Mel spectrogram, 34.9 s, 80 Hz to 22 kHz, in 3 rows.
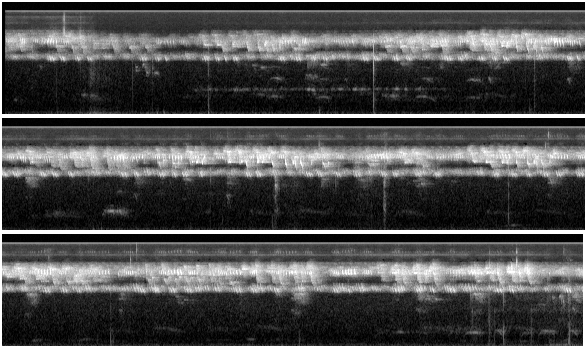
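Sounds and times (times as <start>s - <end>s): insect chorus: 0.1s - 34.9s.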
